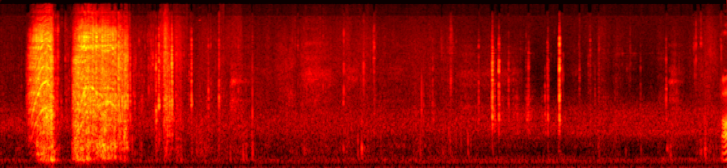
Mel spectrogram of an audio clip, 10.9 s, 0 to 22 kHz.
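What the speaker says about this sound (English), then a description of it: "Getting 2 holes drilled again." Two holes bored through lake ice with an ice auger while ice fishing in upstate New York in winter: two loud, close grinding bursts of about a second each, then quiet with scattered small knocks and clicks.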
